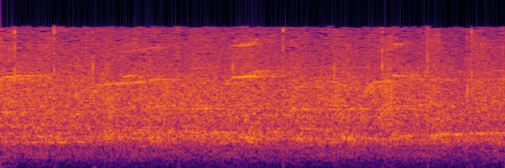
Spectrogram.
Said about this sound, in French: Vous pouvez encore l'applaudir très fort,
